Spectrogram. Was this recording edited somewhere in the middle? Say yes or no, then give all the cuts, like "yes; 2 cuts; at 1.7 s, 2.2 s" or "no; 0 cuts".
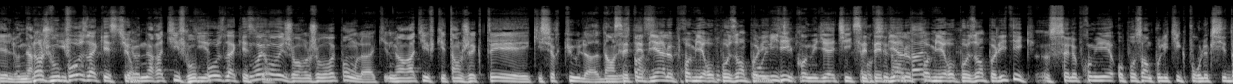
no; 0 cuts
